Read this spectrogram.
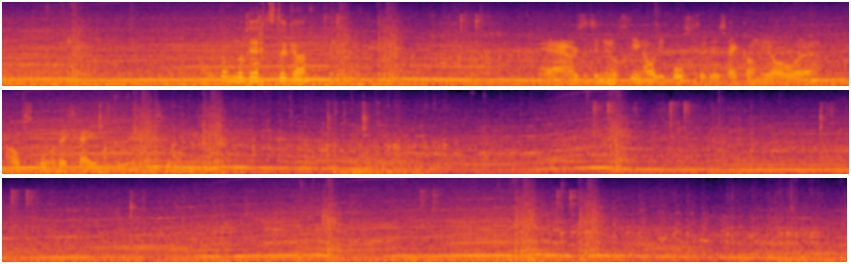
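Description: A racing car engine roars, its pitch rising and falling through gear changes.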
